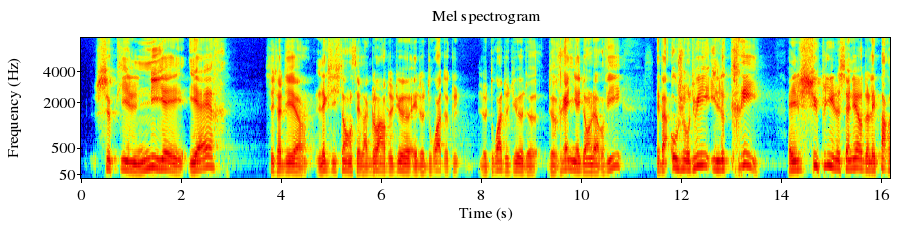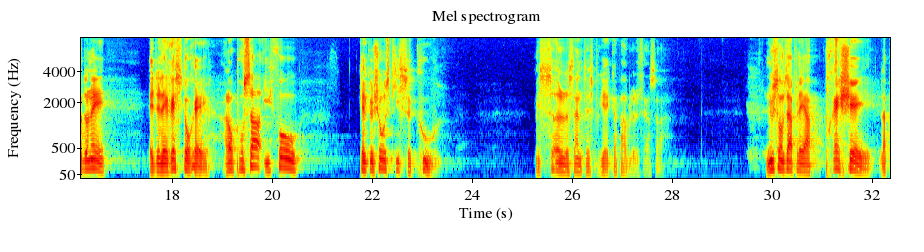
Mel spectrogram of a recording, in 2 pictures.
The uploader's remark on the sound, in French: Enregistré à l'église CVV, le 09/01/2022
